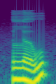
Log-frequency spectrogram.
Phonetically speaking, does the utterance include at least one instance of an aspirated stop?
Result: no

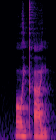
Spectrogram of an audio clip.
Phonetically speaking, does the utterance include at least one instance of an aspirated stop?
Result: yes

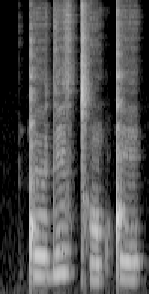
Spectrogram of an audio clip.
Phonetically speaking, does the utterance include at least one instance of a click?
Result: yes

